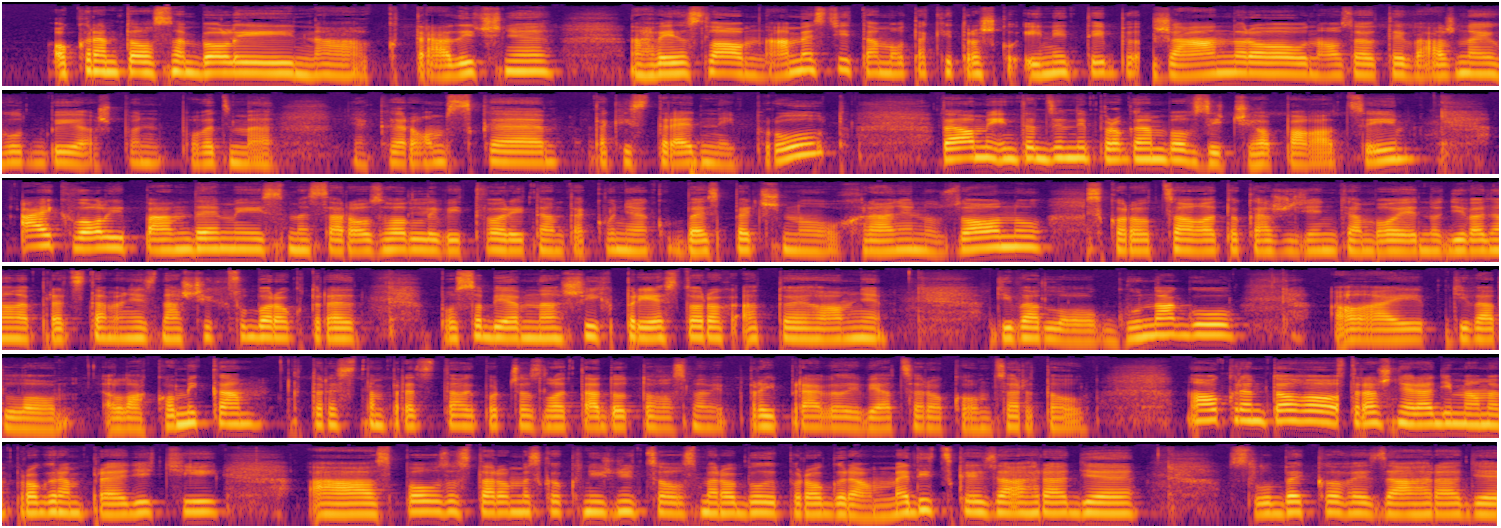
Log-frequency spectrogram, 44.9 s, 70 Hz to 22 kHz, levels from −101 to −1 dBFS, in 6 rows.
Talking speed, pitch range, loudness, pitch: 150 wpm, 155-185 Hz, -18 LUFS, 170 Hz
